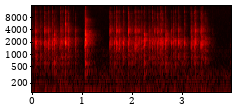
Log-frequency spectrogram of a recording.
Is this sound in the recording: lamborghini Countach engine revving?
no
